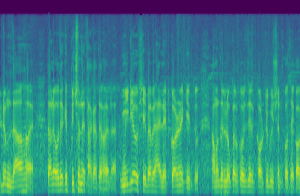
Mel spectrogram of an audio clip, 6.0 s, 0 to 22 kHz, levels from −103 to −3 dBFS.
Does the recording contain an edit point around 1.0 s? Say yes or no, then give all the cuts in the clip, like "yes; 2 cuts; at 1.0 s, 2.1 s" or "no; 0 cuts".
no; 1 cut; at 2.4 s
